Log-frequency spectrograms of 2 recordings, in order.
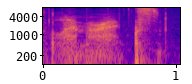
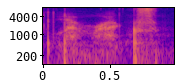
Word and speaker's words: Glamorax: It's glamorax. So many people I see that just skip the X, put the X back. It's glamorax.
